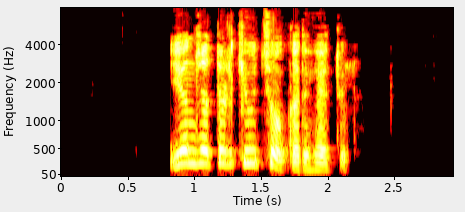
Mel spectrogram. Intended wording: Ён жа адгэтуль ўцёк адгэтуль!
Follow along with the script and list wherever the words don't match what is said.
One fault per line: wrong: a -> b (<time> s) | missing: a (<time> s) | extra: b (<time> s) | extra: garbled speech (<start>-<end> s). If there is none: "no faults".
wrong: адгэтуль -> толькі (1.2 s)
